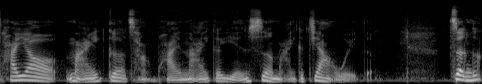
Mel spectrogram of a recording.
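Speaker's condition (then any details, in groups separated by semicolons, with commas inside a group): No condition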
